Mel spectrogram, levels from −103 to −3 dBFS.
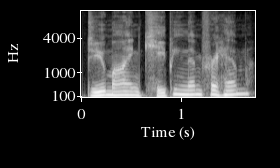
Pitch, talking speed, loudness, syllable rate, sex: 150 Hz, 240 wpm, -15 LUFS, 4.9 syllables/s, male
